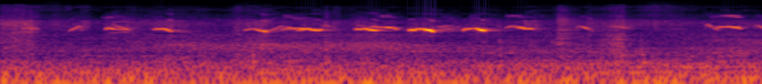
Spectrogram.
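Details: Peeping of a small green junglefowl chick: high, thin chirps in quick bursts, some notes slurring downward, clustered in the middle and trailing off, with faint clicks and low steady hum behind.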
